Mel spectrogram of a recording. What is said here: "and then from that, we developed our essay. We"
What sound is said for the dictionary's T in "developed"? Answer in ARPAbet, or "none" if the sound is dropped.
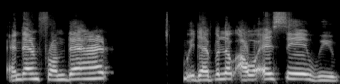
none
